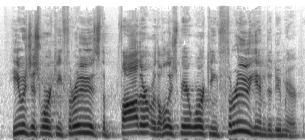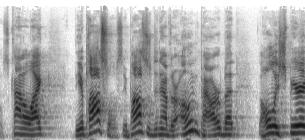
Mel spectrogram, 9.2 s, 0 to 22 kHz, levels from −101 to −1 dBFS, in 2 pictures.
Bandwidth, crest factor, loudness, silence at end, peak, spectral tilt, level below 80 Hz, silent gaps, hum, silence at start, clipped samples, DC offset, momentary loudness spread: 17 kHz; 14 dB; -17 LUFS; 0 s; -2 dBFS; -4.5 dB/octave; -60 dBFS; none; none; 0.2 s; under 0.1%; under 0.1%; 9 LU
